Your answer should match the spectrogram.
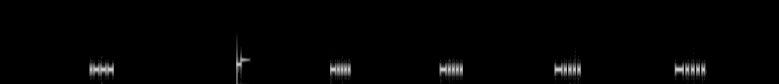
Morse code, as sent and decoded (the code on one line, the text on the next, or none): .--- / -.... -.... -.... -....
J 6666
